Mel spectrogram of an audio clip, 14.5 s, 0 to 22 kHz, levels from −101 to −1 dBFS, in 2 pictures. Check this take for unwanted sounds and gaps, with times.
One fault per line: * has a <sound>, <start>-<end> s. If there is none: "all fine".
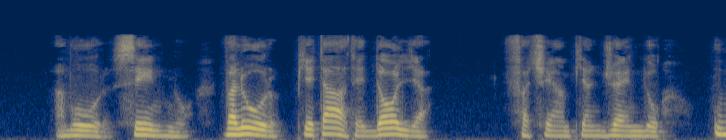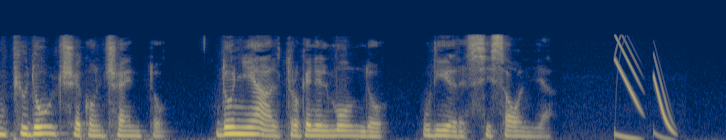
* has a chirp, 13.4-14.0 s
